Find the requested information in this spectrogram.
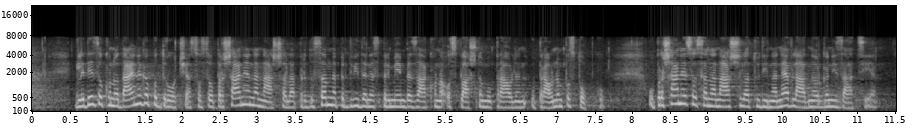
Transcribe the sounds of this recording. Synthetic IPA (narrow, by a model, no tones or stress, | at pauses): ɡlɛd̪eːzakɔnɔd̪aːjnɛɡapɔd̪ɾoːt͡ʃjasɔsɛupɾaʃaːnjananaːʃalapɾɛd̪usəmnapɾɛd̪ʋid̪ɛnɛspɾɛmeːmbɛzaːkɔna̰ʔɔsplɔʃnɛmupɾaːwnɛmpɔst̪oːpku | upɾaʃaːnjasɔsɛnanaːʃalat̪uːd̪inanɛʋlaːd̪nɛɔɾɡanizaːt̪sijɛ̰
